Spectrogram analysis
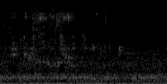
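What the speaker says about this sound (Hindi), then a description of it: "इसमें हम पानी डालेंगे" Water pours steadily into a pressure cooker holding potatoes, eggplant, peas and capsicum for pav bhaji, a continuous close splashing rush with no talk.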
